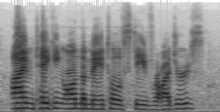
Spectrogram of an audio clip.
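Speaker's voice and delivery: ordinary talk, nothing marked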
